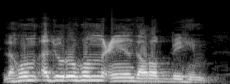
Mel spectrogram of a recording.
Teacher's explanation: دو میم ہیں، دونوں پر اظہار ہوگا، جیم ساکن پر قلقلہ ہوگا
